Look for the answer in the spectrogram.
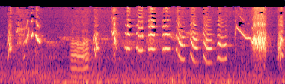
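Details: Javan myna in lively song: clear downslurred whistles repeated in quick succession, a few nasal mid-pitched notes, and a loud harsh screech near the end.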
